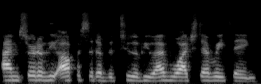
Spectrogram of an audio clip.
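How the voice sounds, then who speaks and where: A woman's voice: lowish voice, little pitch movement, racing, darkish tone, dry recording. A woman who works as an advocate and speaker, talking on a panel in an earnest, reflective way and often repeating herself. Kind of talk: panel discussion.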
